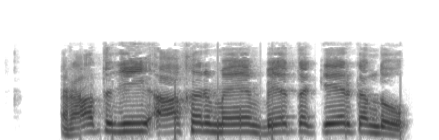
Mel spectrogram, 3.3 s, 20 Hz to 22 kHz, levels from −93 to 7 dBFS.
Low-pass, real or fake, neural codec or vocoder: 7.2 kHz; real; none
